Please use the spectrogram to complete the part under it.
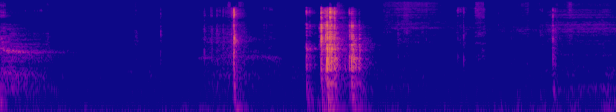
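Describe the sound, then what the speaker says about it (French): Scissors snip through paper while a birthday card is made from scrap paper: a single crisp cut, then a louder double snip and a faint click, close up and without speech. "Là, je vais le couper."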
